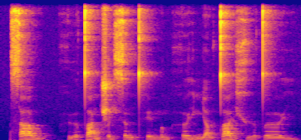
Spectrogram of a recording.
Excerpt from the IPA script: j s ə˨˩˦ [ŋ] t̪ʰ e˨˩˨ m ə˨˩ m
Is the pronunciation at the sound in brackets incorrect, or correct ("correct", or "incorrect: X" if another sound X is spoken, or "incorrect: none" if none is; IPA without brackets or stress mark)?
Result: correct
